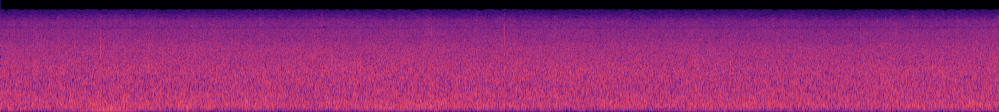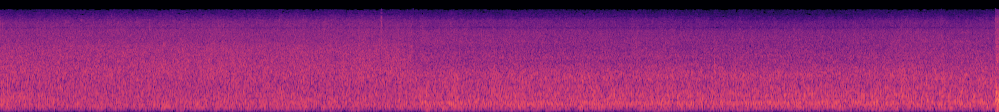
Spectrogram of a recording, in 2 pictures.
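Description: Big Piney Creek flows below a bluff, a broad, steady rushing wash of river water heard from a distance, unbroken and even in level throughout.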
